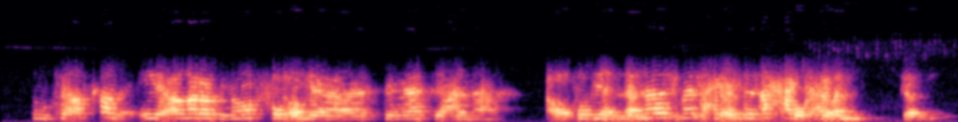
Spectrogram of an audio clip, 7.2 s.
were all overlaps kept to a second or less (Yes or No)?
No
